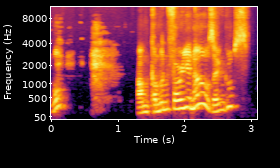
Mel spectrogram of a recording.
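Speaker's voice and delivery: very high, silly, goofy put-on voice. Recalling facing a Zangoose, the speaker repeats what they said: goofy voice. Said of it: "immediately slipped into a goofy voice".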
